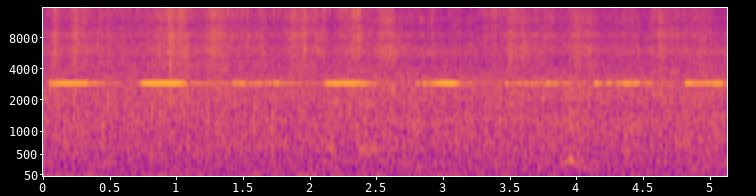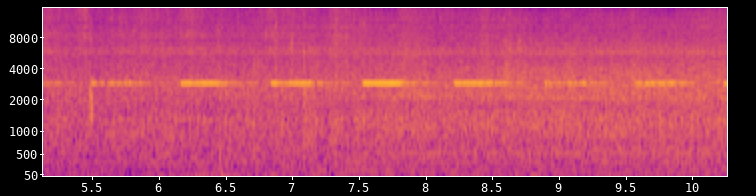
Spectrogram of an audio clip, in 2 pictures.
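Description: A truck engine idles outdoors.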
